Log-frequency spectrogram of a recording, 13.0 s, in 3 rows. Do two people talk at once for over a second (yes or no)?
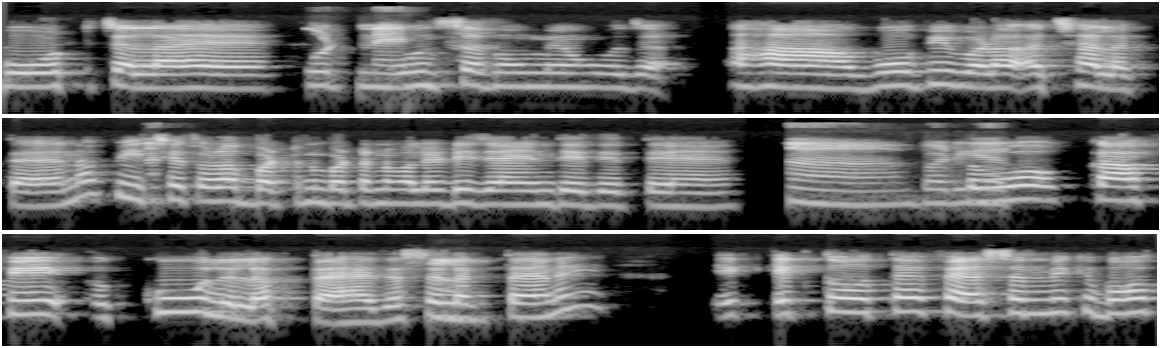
no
